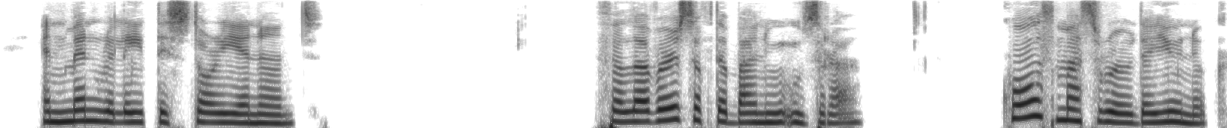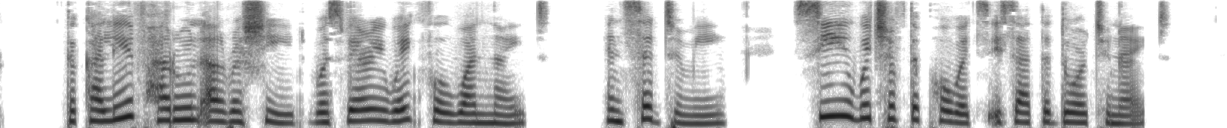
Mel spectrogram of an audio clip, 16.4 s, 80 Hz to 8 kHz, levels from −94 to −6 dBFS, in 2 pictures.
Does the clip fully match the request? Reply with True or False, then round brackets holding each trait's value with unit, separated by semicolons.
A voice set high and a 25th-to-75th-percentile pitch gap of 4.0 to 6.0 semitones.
False (225 Hz; 3.4 semitones)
